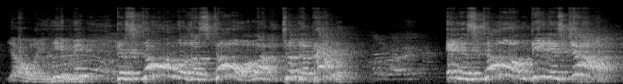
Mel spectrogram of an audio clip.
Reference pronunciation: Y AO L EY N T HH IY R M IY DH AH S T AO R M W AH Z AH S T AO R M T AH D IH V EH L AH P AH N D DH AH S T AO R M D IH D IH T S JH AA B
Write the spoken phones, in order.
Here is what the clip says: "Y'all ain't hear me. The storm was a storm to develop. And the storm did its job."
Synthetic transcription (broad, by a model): Y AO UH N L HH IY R M IY DH AH S T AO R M W AH Z AH S T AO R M T AH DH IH P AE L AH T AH N DH AH S T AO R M D IH D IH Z JH AA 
